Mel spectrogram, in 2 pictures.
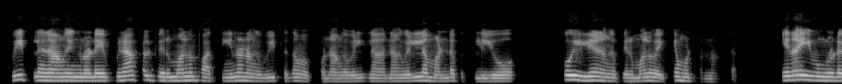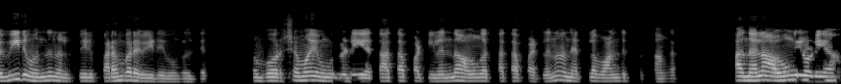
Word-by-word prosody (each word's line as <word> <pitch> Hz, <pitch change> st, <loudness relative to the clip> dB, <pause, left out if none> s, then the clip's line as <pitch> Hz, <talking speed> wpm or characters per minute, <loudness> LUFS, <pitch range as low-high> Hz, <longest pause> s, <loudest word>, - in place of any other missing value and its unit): வீட்ல 215 Hz, -4 st, +1 dB
நாங்க 175 Hz, 0 st, +4 dB
எங்களுடைய 175 Hz, 0 st, +3 dB
விழாக்கள் 205 Hz, +2 st, +1 dB
பெரும்பாலும் 180 Hz, +1 st, 0 dB
பாத்தீங்கன்னா, 165 Hz, +3 st, -2 dB
நாங்க 160 Hz, -2 st, -3 dB
வீட்ல 165 Hz, +1 st, -6 dB
தான் 165 Hz, -1 st, -3 dB
வைப்போம். 145 Hz, 0 st, -10 dB
நாங்க 145 Hz, 0 st, -3 dB
வெள 150 Hz, -, -3 dB
நா -, -, 0 dB
நாங்க 150 Hz, 0 st, -3 dB
வெளில 175 Hz, +3 st, +3 dB
மண்டபத்திலயோ, 150 Hz, -1 st, -3 dB, 0.6 s
கோவில்லயோ 195 Hz, -3 st, +5 dB
நாங்க 160 Hz, -2 st, -2 dB
பெரும்பாலும் 160 Hz, +3 st, -1 dB
வைக்க 155 Hz, +5 st, -5 dB
மாட்டோம் 145 Hz, -5 st, -10 dB
நாங்க. 130 Hz, 0 st, -33 dB, 0.6 s
ஏன்னா, 205 Hz, +2 st, +7 dB
இவங்களோட 180 Hz, -2 st, +2 dB
வீடு 235 Hz, 0 st, +5 dB
வந்து 175 Hz, +3 st, -1 dB
ந -, -, -2 dB, 0.2 s
பேரு 160 Hz, 0 st, -3 dB
பரம்பர 180 Hz, +2 st, +1 dB
வீடு 145 Hz, -2 st, -4 dB
இவுங்கள்து. 135 Hz, 0 st, -11 dB, 0.5 s
ரொம்ப 165 Hz, +1 st, -6 dB
வருஷமா 185 Hz, +4 st, -1 dB
இவங்களுடைய 155 Hz, -3 st, 0 dB, 0.2 s
தாத்தா, 160 Hz, +1 st, -2 dB
பாட்டியிலருந்தும், 160 Hz, +2 st, -2 dB
அவங்க 165 Hz, +1 st, -1 dB
தாத்தா 160 Hz, -, -5 dB
பாட்டிலருந்து 150 Hz, +6 st, -5 dB
அந்த 170 Hz, -3 st, -1 dB
இடத்துல 165 Hz, +1 st, -7 dB
வாழ்ந்துட்டு 155 Hz, +1 st, -6 dB
இருக்காங்க. 135 Hz, +1 st, -12 dB, 0.7 s
அதனால, 185 Hz, +1 st, +5 dB
அவங்களுடைய 200 Hz, 0 st, +3 dB
165 Hz, 160 wpm, -23 LUFS, 150-185 Hz, 0.7 s, ஏன்னா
